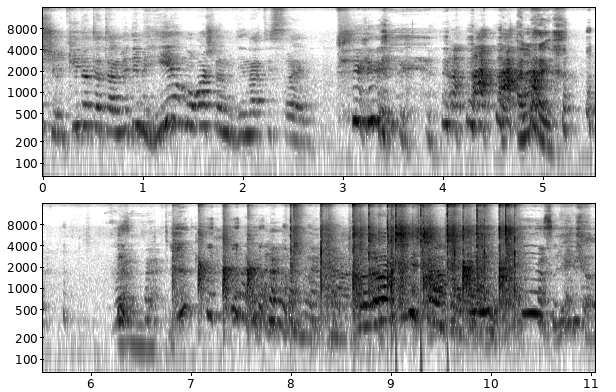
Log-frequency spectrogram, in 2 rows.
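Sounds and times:
speech: 0:00.1 - 0:05.5, 0:06.2 - 0:11.0
laughter: 0:03.0 - 0:11.0
clapping: 0:06.8 - 0:10.4.

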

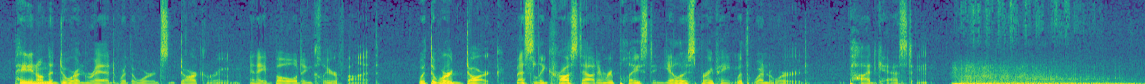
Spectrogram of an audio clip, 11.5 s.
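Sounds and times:
speech: 0:00.2 - 0:10.3
crash of thunder: 0:09.5 - 0:11.4.

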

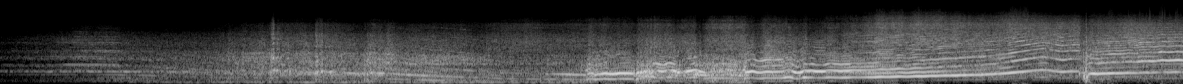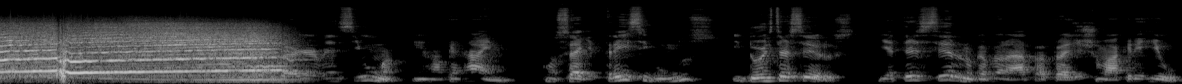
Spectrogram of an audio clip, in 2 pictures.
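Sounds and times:
Ferrari F412 T1 Formula 1 car with V12 engine racing past: 0:00.0 - 0:15.0
speech: 0:19.4 - 0:23.6.

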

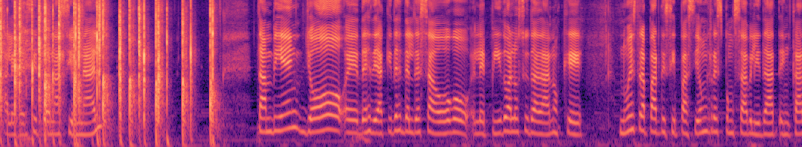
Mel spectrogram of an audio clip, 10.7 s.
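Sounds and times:
sharp hand claps: 0:00.0 - 0:03.0
speech: 0:00.1 - 0:01.6, 0:03.4 - 0:10.6.

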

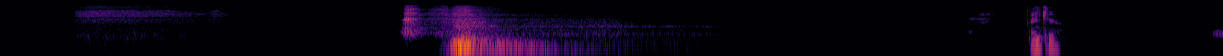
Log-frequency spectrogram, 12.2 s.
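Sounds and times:
deep grounding breath: 0:00.8 - 0:02.3, 0:04.0 - 0:07.2
speech: 0:10.3 - 0:10.7.

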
